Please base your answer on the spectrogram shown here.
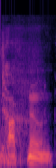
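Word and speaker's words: Tahnoon: Taknoon.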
